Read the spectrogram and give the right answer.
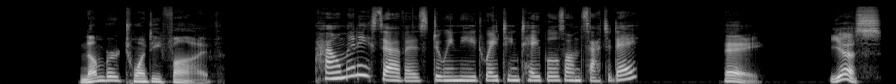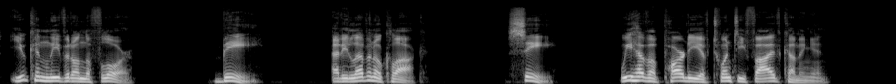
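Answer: C: We have a party of 25 coming in.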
